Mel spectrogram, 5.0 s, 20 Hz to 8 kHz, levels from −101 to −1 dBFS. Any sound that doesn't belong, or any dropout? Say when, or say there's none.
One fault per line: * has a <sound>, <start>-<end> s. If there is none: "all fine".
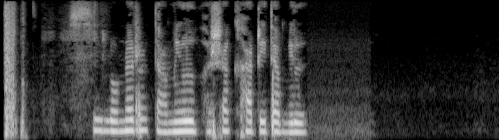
all fine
